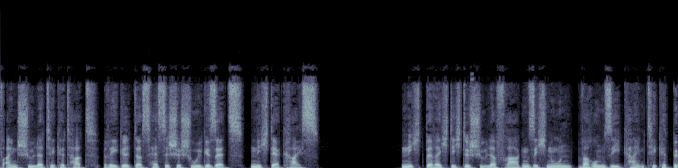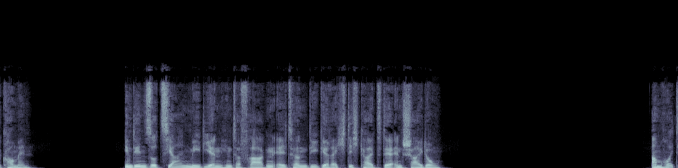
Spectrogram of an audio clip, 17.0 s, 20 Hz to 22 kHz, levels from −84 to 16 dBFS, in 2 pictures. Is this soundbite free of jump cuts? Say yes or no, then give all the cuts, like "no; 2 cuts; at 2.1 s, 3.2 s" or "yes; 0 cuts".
yes; 0 cuts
